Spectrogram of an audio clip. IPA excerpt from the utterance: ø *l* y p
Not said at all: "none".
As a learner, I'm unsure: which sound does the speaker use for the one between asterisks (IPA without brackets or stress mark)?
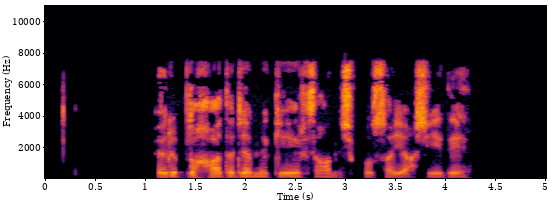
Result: l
